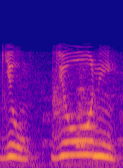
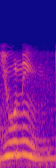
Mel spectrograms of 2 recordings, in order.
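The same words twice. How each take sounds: First: यू then uni, slow, the uni sound stressed. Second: Said in the usual way. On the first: Shown as a demonstration. Teacher to pupils, stressing the uni sound. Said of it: "uni हो गया".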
